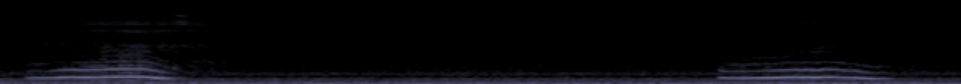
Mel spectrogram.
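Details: A cat snoring while asleep on a person's lap, at low volume.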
